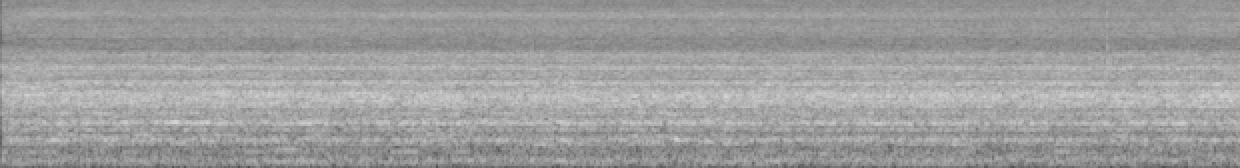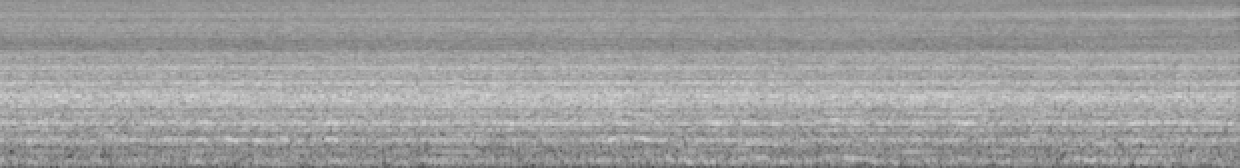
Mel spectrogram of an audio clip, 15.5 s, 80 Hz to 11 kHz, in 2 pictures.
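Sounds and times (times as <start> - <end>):
interference noise: 0.0 - 15.4.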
